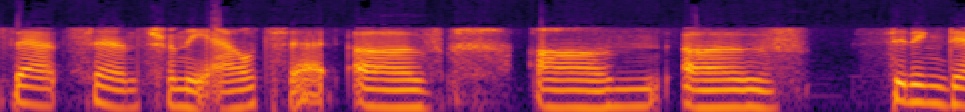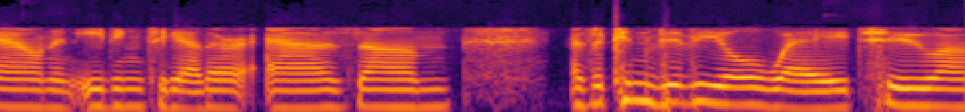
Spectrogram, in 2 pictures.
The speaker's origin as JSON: {"language": "English", "town": "New York City", "region": "New York", "country": "United States", "tie": "born or raised there", "said": "I'm a New Yorker. I was born and raised here"}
